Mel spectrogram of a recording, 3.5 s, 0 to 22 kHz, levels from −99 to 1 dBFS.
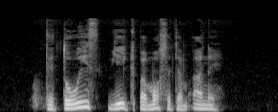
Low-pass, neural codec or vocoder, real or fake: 10.8 kHz; none; real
